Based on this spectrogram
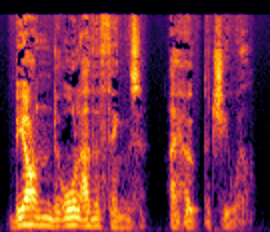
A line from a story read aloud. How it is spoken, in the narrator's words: Sean answered, and then softly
